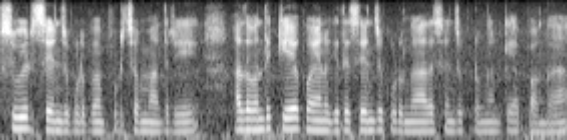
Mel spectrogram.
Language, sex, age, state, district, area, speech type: Tamil, female, 45-60, Tamil Nadu, Tiruchirappalli, rural, spontaneous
